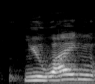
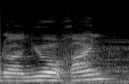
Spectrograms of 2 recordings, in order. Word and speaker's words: Nieuwegein: nowhere Let's enjoy it Nieuwegein or Nieuwegein, the pronunciation is not that easy, totally surprised us We expected a village and discovered a city Why would you stop your boat here?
